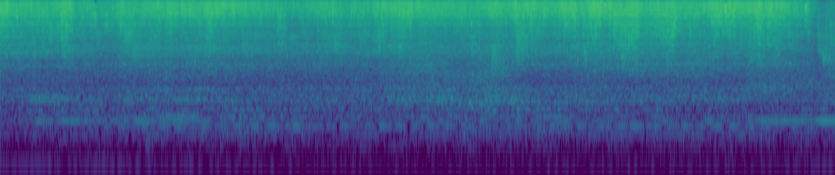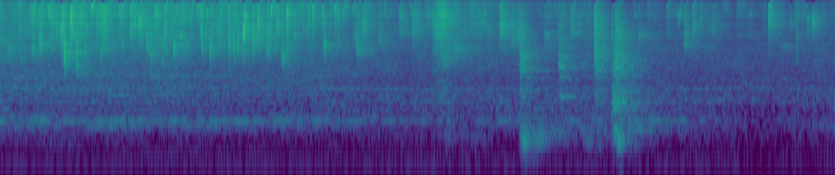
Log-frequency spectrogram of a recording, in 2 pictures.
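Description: Water runs steadily from a tap as a cheese mold is rinsed, a continuous splashing stream close by, with brief clatters of the mold being handled near the end.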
